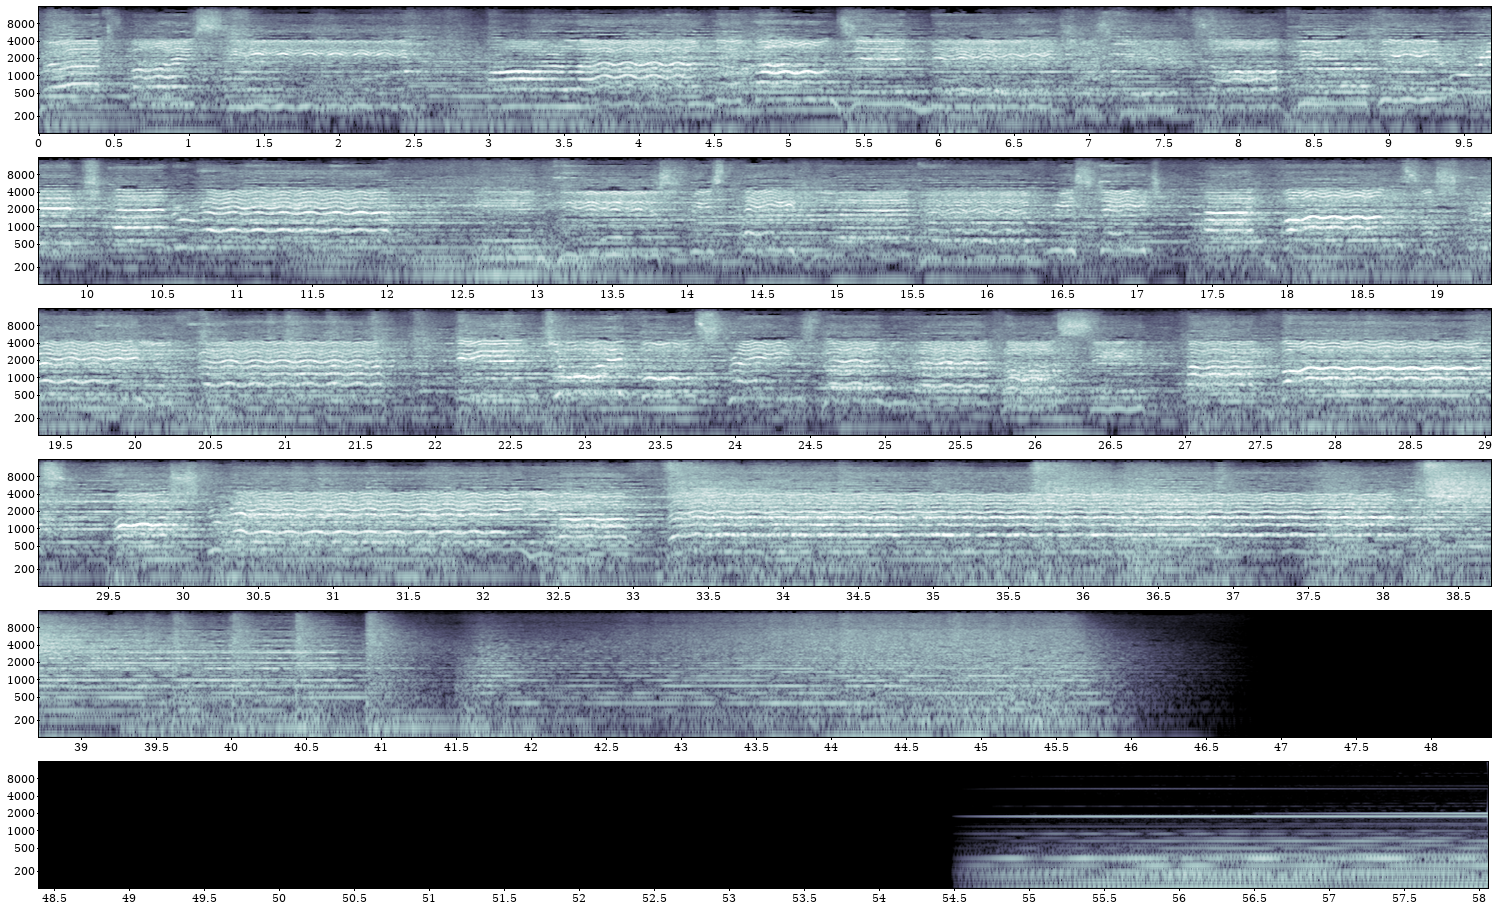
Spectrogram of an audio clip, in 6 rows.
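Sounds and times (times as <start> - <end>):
choir singing an anthem: 0.0 - 40.9
sustained accompaniment: 0.0 - 46.2, 54.6 - 58.0.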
